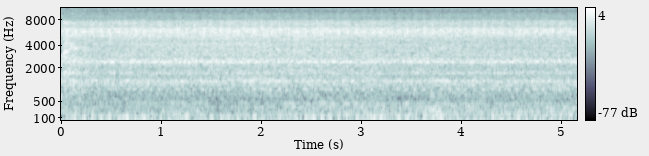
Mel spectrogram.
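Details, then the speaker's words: Honda Scoopy fuel-injected scooter after engine overhaul and ECU reset, coolant sensor at 47°C, battery 11.4 V, injector at 3.2 ms: a steady, soft, even idle putter that is slightly low but normal, with no knocks. "mesinnya e masih agak kekecilan tapi udah normal si ini"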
